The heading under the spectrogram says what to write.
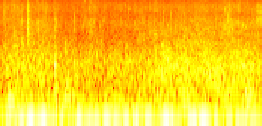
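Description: A fishing pirogue named Baraka at sea, a steady low rumble with uneven surging pulses, mixed with wind buffeting the microphone and faint water wash. No one speaks.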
